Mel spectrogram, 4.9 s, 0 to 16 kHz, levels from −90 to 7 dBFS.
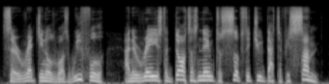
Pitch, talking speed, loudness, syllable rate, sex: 145 Hz, 180 wpm, -19 LUFS, 5.4 syllables/s, male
